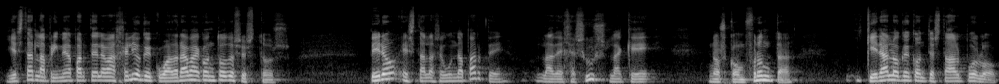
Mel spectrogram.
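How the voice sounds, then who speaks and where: A man preaches in an easy, conversational way, voice sitting a little above the usual male range. He keeps turning to the congregation with questions. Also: fairly high pitch. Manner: chatty, asks the congregation questions. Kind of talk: conversational sermon.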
